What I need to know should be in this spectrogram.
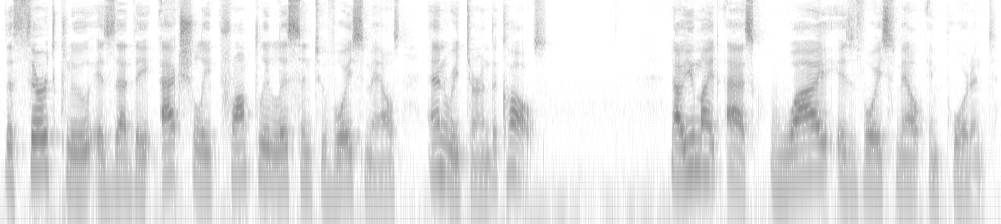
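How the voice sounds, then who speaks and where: A man delivering scripted instructional narration as an educational presenter, in a measured, methodical, explanatory way. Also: fairly high pitch, expressive, mellow. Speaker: presenter of real estate consumer education.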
